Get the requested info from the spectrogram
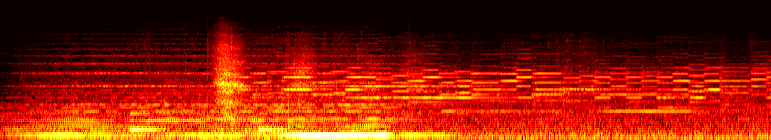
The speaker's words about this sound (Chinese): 可小青却忽略了循环的关键要素，那就是卡农的手机铃声。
